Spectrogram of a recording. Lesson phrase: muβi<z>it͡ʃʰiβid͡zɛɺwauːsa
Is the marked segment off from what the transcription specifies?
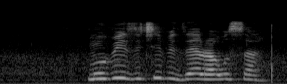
no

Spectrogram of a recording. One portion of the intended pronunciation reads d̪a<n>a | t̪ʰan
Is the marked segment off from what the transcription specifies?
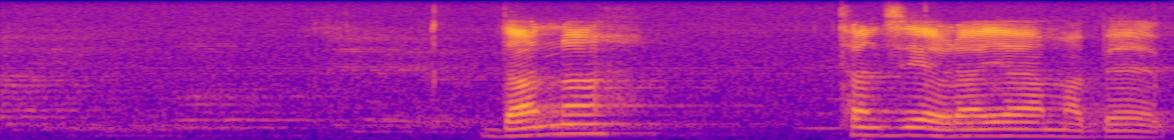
no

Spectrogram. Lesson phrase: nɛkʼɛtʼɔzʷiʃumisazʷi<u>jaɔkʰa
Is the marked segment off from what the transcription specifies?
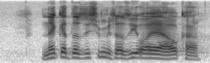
yes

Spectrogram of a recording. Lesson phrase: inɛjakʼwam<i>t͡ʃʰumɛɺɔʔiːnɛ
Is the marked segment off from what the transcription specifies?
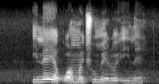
yes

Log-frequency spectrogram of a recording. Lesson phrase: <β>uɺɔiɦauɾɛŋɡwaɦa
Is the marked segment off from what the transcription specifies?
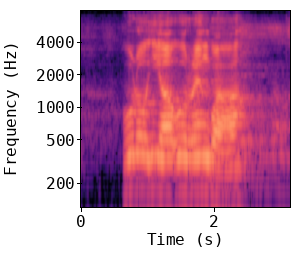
no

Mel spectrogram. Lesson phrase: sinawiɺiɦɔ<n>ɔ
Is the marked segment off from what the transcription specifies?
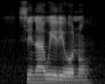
no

